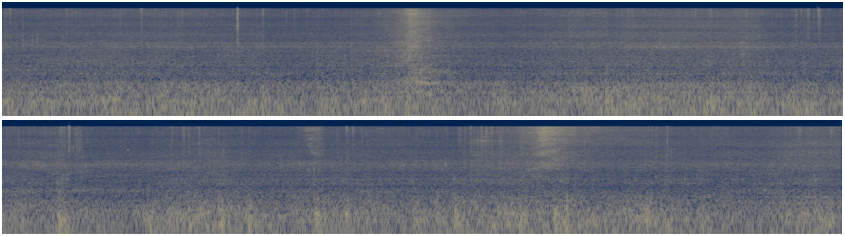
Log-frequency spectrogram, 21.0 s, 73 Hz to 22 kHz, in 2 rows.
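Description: Toyota Lucida's freshly overhauled 3C diesel engine running with road noise, heard from inside the cabin while driving. Two brief whooshes cut through, about five seconds in and again near the end.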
